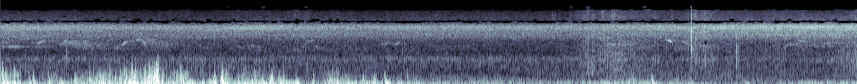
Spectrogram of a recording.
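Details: A summer cicada in Indianapolis, USA, drones in a steady, high, unbroken buzz, with rustling and handling noise early on.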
